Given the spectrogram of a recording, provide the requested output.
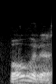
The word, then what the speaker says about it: Boveda: Boveda officially is how we say it. Boveda.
